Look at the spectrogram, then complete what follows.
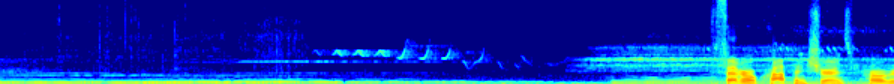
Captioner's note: birds chirping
